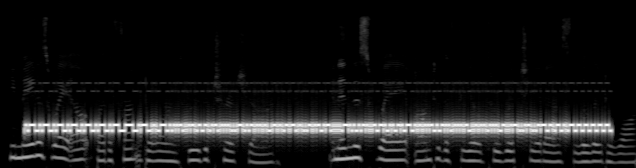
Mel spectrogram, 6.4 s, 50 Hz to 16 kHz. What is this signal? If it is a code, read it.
NAVTEX (SITOR-B), 100 baud, 170 Hz shift, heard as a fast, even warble, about 880 Hz centre, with speech in English. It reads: ZUSL5 0KBZRF Z9A0N JS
